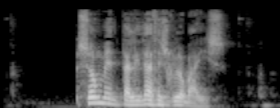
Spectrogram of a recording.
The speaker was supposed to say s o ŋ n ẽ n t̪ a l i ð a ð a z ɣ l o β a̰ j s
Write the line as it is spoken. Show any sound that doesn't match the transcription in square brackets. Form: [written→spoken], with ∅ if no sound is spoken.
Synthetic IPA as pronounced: s o ŋ [n→m] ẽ n t̪ a l i ð a ð [a→e] z ɣ l o β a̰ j s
